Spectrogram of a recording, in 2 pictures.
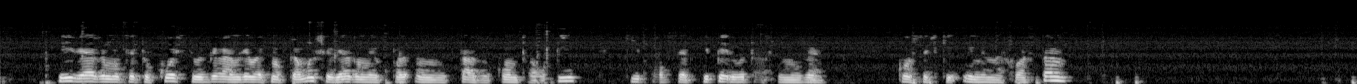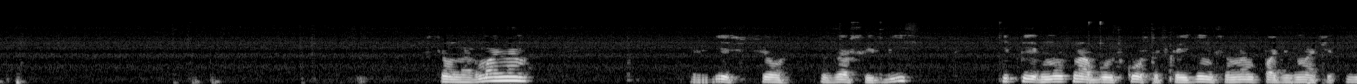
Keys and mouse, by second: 3.0 shift+click, 7.4 click, 9.0 e, 9.8 click, 10.2 e, 10.8 click, 13.0 click, 13.0 e, 13.5 e, 15.2 click, 15.4 e, 22.4-23.5 middle drag, 24.3 click, 25.0 KP_1, 26.5 e.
